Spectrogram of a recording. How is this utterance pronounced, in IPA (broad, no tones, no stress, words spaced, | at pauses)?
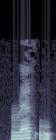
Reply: ɹæθʔu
